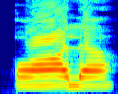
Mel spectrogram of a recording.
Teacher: الف کو دونوں کو بھاری آواز میں پڑھیں گے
